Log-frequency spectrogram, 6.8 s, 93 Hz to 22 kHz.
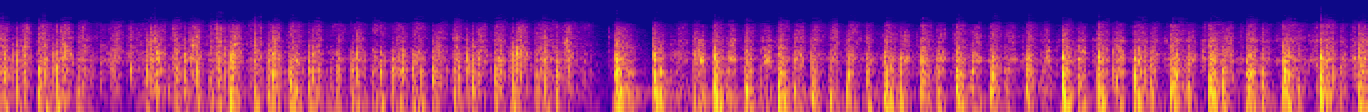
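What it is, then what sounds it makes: Cardboard snack box, tapped and scratched. Fingertips rapidly tap and scratch across the front of a small, hollow, apparently full printed cardboard Hanuta Riegel 5x snack box held in the hand. A dense, fast run of dry, papery clicks and scrapes continues throughout, with a brief pause near the three-second mark.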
